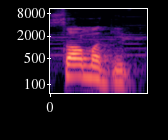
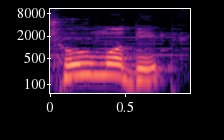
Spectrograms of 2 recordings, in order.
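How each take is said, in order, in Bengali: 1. প্রথম অংশে স্বরধ্বনি হল 'ao'। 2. প্রথম অংশে স্বরধ্বনি হল 'ou'। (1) "প্রথম সৌটা সাও হয়ে গেল" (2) "তার কারণ নাম সৌম্যদ্বীপ"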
